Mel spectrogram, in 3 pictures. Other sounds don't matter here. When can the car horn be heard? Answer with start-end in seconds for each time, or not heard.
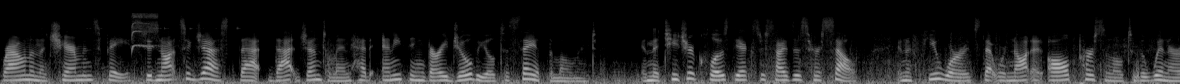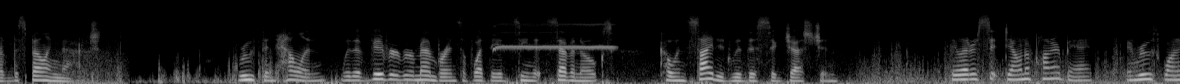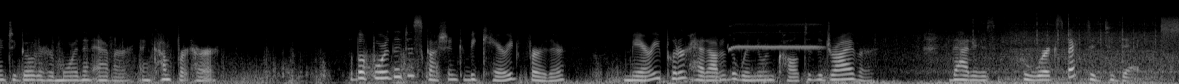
not heard.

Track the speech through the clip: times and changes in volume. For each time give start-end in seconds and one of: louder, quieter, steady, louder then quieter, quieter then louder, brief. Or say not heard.
0.0-12.8 steady
14.2-20.3 steady
21.3-25.9 steady
27.1-35.3 steady.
